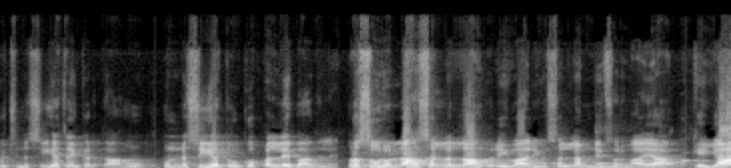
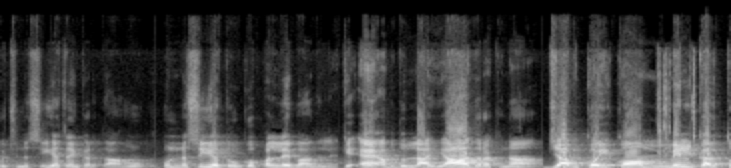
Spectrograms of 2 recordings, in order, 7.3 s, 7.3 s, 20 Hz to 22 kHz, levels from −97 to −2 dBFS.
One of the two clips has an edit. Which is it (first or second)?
second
